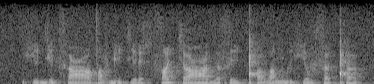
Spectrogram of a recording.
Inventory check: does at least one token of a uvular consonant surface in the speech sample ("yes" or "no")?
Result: no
